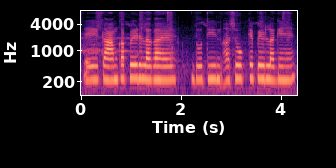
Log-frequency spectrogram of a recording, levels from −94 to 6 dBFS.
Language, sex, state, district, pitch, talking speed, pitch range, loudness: Hindi, female, Madhya Pradesh, Umaria, 230 Hz, 180 wpm, 225-235 Hz, -16 LUFS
